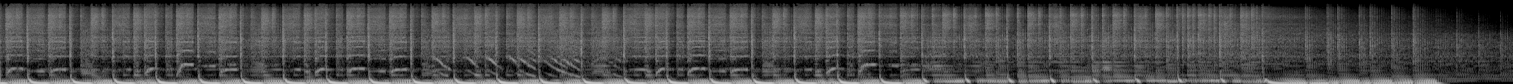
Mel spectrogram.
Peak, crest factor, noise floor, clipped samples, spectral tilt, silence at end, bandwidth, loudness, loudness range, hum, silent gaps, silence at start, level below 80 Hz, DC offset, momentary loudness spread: -6 dBFS; 14 dB; -41 dBFS; under 0.1%; -2.5 dB/octave; 0 s; 19 kHz; -21 LUFS; 4 LU; none; none; 0 s; -24 dBFS; under 0.1%; 6 LU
